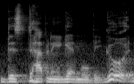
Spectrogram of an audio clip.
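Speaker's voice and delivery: ordinary delivery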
